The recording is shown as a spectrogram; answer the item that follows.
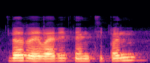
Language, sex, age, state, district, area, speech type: Marathi, other, 30-45, Maharashtra, Buldhana, urban, spontaneous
